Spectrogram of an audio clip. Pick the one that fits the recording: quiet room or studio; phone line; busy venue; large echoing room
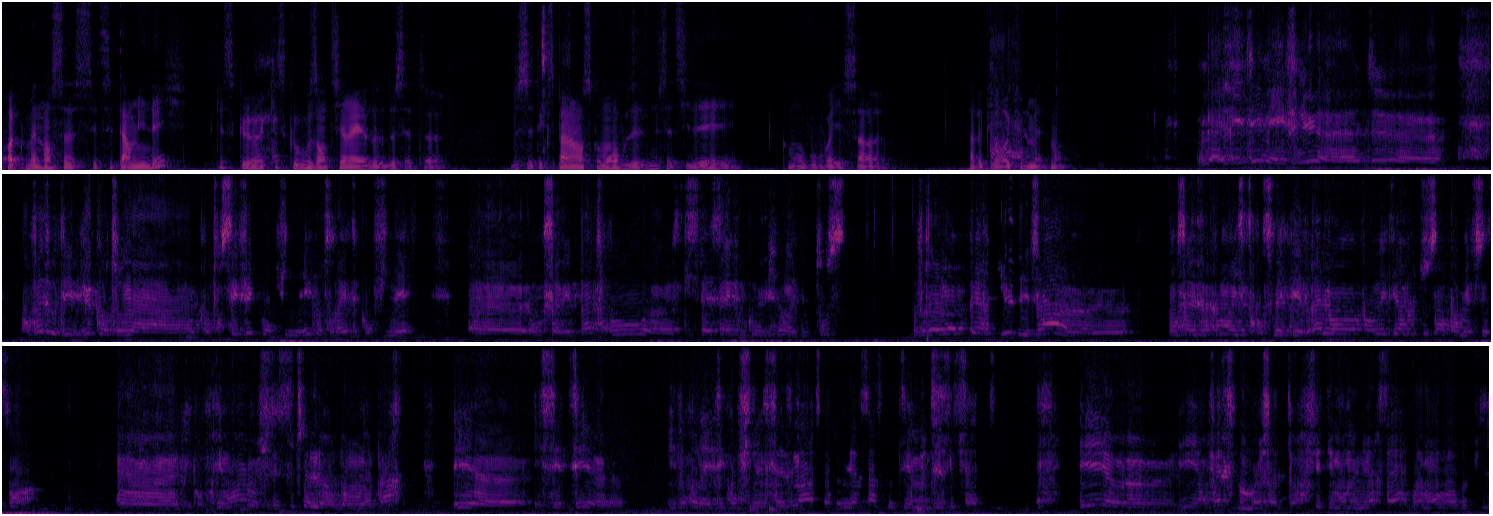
phone line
